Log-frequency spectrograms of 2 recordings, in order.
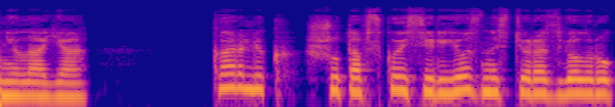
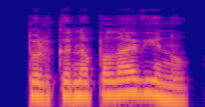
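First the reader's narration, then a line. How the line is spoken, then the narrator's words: Plain. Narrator (Russian): ответил Джокер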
